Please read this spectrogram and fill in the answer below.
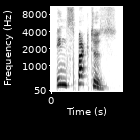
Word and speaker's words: inspectors: Inspectors. Inspectors. We pronounce final S Z because it's preceded by R.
